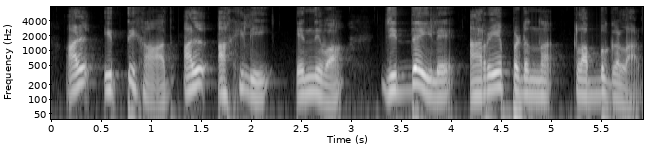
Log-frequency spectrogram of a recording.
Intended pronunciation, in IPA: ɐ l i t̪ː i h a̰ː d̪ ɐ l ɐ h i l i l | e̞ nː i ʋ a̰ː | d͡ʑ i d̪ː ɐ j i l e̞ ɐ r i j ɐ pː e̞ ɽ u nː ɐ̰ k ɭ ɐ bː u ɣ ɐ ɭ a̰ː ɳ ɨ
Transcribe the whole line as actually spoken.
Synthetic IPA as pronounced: ɐ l i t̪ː i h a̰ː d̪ ɐ l ɐ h i l i | e̞ nː i ʋ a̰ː | d͡ʑ i d̪ː ɐ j i l e̞ ɐ r i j ɐ pː e̞ ɽ u nː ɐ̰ k ɭ ɐ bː u ɣ ɐ ɭ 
